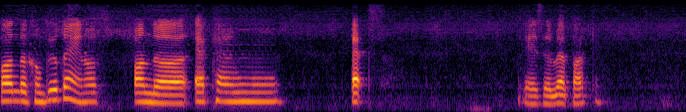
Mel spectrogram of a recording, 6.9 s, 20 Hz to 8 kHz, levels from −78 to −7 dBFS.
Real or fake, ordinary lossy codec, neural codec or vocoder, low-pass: fake; none; codec, 24 kHz, 0.9 kbps, WavTokenizer, medium speech release version 1; 7.2 kHz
